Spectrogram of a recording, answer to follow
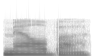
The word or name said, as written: Melba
